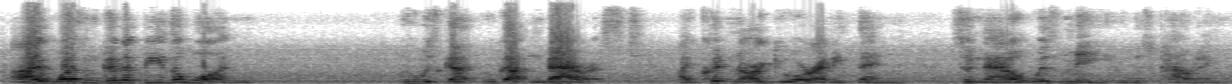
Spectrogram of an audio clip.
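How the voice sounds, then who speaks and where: A man reading a storybook aloud as a story-time host, with expressive narration. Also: fairly high pitch, normal speed. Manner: expressive read-aloud delivery. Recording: muffled lo-fi, distant mic, loud hiss.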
